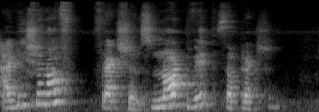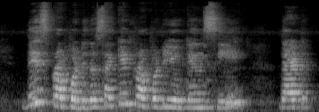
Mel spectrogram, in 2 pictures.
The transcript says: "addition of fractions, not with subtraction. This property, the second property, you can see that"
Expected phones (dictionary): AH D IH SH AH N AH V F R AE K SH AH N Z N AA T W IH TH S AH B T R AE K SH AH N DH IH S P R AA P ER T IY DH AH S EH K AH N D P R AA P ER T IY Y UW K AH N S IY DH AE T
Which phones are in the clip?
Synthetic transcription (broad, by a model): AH D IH SH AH N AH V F R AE K SH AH N S N AA T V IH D S AH B T R AE K SH AH N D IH S P R AA P ER T IY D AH S EH K AH N D P R AA P ER T IY Y UW K AH N S IY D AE T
